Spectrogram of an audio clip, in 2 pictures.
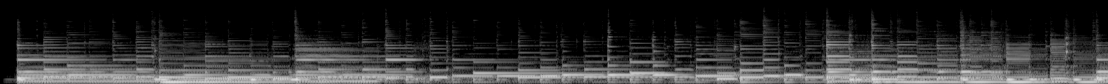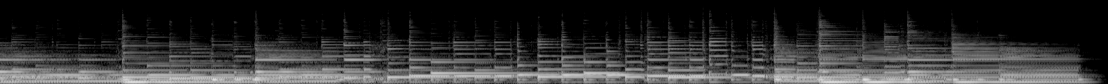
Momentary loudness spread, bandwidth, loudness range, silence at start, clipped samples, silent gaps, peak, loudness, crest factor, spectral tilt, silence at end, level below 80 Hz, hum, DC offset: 7 LU; 8 kHz; 3 LU; 0.15 s; under 0.1%; none; -2 dBFS; -18 LUFS; 16 dB; -9.5 dB/octave; 0.15 s; -46 dBFS; none; under 0.1%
